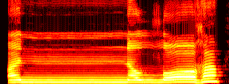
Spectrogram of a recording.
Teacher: ان نون مشدد ہے تو اس میں غنہ ہوگا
